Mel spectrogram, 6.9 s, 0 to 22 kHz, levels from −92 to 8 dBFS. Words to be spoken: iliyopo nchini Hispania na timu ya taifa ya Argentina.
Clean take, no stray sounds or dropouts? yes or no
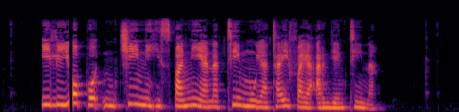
no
